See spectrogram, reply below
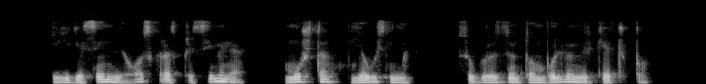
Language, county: Lithuanian, Kaunas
